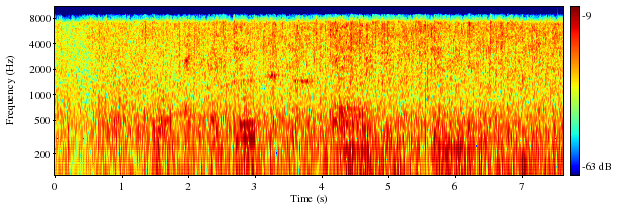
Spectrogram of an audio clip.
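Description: Heavy rain pours at a caller's end of a phone line, a dense, steady hiss with muffled rumbling underneath, band-limited and fairly loud throughout, with faint voice traces.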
